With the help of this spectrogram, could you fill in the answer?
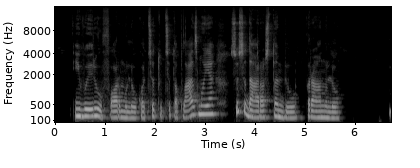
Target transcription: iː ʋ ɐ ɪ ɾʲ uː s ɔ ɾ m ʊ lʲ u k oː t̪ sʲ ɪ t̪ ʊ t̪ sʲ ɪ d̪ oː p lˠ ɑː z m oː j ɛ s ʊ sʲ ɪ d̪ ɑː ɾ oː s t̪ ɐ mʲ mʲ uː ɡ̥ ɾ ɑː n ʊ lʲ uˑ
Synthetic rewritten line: iː ʋ ɐ ɪ ɾʲ uː f ɔ ɾ m ʊ lʲ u k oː t̪ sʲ ɪ t̪ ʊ t̪ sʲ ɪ t̪ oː p lˠ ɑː z m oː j ɛ s ʊ sʲ ɪ d̪ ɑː ɾ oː s t̪ ɐ mʲ bʲ uː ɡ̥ ɾ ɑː n ʊ lʲ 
